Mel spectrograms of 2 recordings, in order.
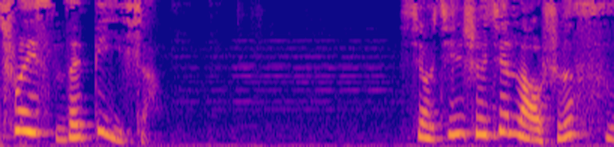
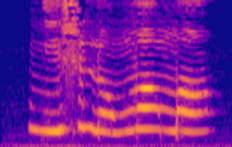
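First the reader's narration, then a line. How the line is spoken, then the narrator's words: Asking, done crying. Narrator (Chinese): 小金蛇不哭了，他问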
